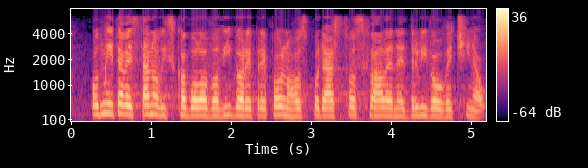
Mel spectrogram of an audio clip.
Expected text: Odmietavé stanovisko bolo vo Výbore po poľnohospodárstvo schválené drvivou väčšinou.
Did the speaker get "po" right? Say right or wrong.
wrong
